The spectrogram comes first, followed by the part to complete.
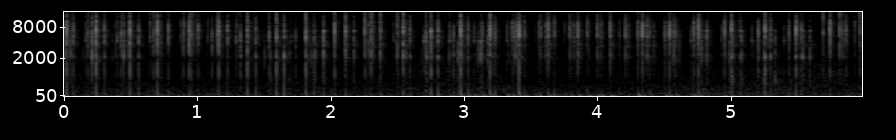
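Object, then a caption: Glazed ceramic mug. A hollow, empty-looking white glazed ceramic ghost-face mug, held in both hands, is tapped rapidly with long acrylic nails. The taps make dense, bright clicking with almost no low end and very short decay. The hits run together too quickly to count reliably.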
